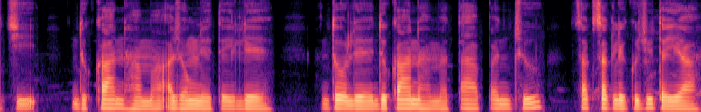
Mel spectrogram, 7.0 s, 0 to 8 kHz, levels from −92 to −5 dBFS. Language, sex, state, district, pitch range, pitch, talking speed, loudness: Wancho, male, Arunachal Pradesh, Longding, 105-115 Hz, 110 Hz, 135 wpm, -22 LUFS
